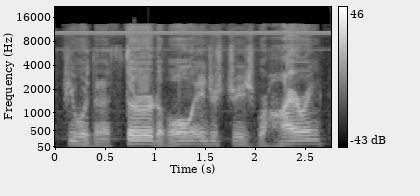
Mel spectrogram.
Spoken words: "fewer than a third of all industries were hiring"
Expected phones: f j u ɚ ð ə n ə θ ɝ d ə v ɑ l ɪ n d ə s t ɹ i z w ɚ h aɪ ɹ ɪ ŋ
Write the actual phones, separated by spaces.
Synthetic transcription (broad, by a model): f j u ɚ ð ə n ə θ ɝ d ə v ɑ l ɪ n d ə s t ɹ i z w ɚ h aɪ ɹ ɪ ŋ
